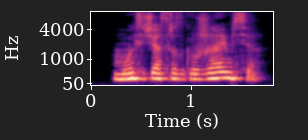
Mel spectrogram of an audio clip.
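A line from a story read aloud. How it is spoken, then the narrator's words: Plain. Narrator (Russian): ответил я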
